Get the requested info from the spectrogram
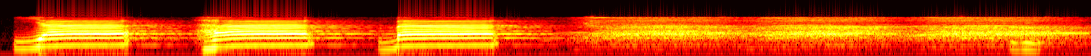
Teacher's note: یا جو ہے یہ وسط لسان، وسط تالو، زبان کے درمیان اور تالو کے درمیان سے ادا ہوتا ہے، اور ہا جو سینے سے متصل حلق ہے یہاں سے ادا ہوتا ہے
